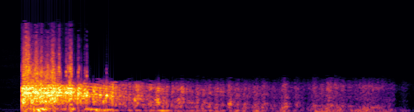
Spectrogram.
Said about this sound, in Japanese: 雷。 臨終、運命の雷。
